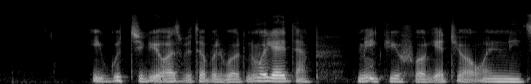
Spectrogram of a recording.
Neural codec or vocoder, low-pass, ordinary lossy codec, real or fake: codec, 24 kHz, 0.9 kbps, WavTokenizer, small release; 10.8 kHz; none; fake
